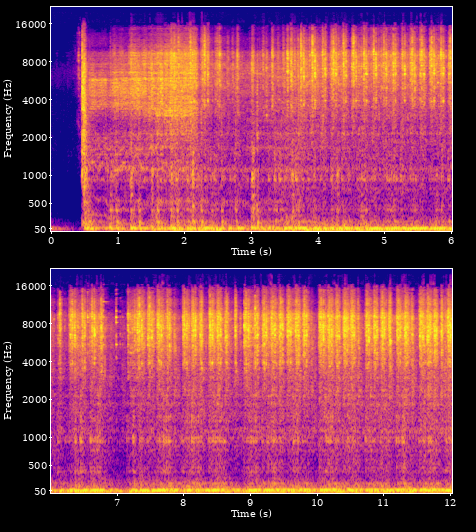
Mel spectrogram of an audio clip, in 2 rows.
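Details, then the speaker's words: 1966 Ford F-250 factory 4x4 that sat 17 years, first start: catches after a short crank and settles into a steady, even low rumble running on its own; runs, though one cylinder is known low on compression. "all right we're going to call it quits on that note it is a runner I can't believe it"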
